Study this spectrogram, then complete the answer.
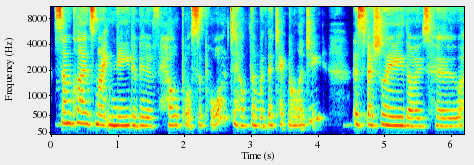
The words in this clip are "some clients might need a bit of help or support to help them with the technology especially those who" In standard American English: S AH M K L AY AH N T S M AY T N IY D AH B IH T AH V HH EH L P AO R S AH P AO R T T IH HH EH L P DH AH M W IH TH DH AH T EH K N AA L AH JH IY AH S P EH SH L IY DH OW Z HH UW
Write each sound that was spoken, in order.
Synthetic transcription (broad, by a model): S AH M K L AY AH N T S M AY T N IY D AH B IH T AH V HH EH L P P L S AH P AO R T T IH HH EH L P DH AH M W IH DH AH T EH K N AA L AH JH IY AH S P EH SH L IY DH OW Z HH UW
